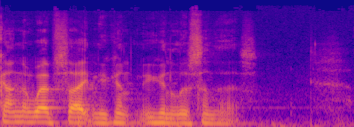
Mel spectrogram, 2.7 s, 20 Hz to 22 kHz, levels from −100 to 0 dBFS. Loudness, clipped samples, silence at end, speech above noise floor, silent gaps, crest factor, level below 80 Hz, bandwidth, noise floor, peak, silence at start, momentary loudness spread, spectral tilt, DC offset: -30 LUFS; under 0.1%; 0 s; 22 dB; none; 20 dB; -52 dBFS; 18 kHz; -52 dBFS; -12 dBFS; 0 s; 16 LU; -5.5 dB/octave; under 0.1%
